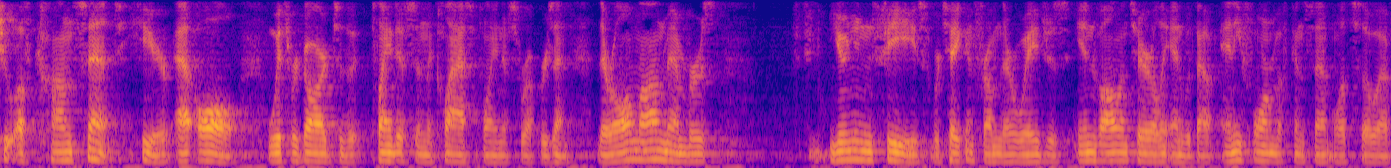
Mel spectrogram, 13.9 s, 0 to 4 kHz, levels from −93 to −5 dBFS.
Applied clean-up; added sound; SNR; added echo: none; none; none; reverberation time 0.6 s.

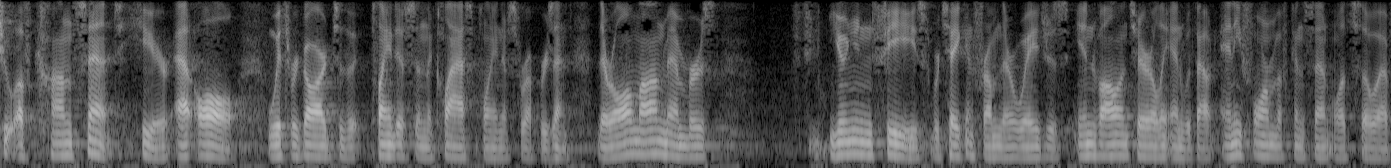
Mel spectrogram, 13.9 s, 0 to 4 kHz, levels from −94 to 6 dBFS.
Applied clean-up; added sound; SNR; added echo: none; none; none; none.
